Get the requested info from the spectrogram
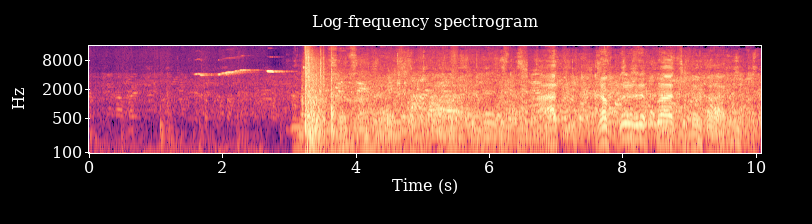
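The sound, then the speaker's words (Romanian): A quiet stretch with a faint bird chirp gives way to a sudden thud, after which the murmuring chatter of a large crowd gathered in front of the praetorium swells in loudly and continues steadily to the end. “O mare mulțime de oameni s-a adunat în fața pretoriului.”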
